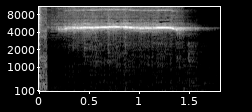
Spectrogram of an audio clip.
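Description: A high, shrill whistle holds steady for over a second, then fades away; the whistle valve is sticking open.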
